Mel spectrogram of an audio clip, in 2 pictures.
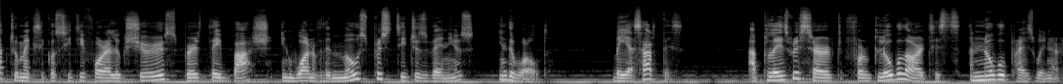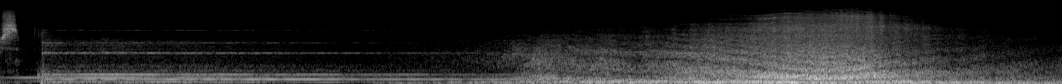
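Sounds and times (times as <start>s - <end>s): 
speech: 0.0s - 6.9s, 7.5s - 11.4s
private jet plane landing: 11.2s - 21.2s.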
